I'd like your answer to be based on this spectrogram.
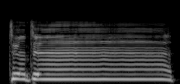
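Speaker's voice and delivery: a sung "Dun, dun" horror-movie sting; dramatic dun dun. Pretend. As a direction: hum "Dun, dun" like an ominous film cue, high. Dramatic sting after horror title.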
